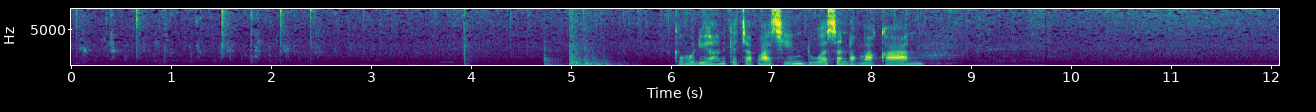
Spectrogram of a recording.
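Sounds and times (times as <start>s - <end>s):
small crackles: 0.0s - 4.7s, 5.4s - 7.2s
oil sizzling in a wok: 0.0s - 12.0s.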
